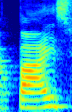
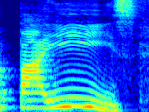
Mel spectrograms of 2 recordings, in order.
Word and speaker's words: país: Para não ficar pais, fica país.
